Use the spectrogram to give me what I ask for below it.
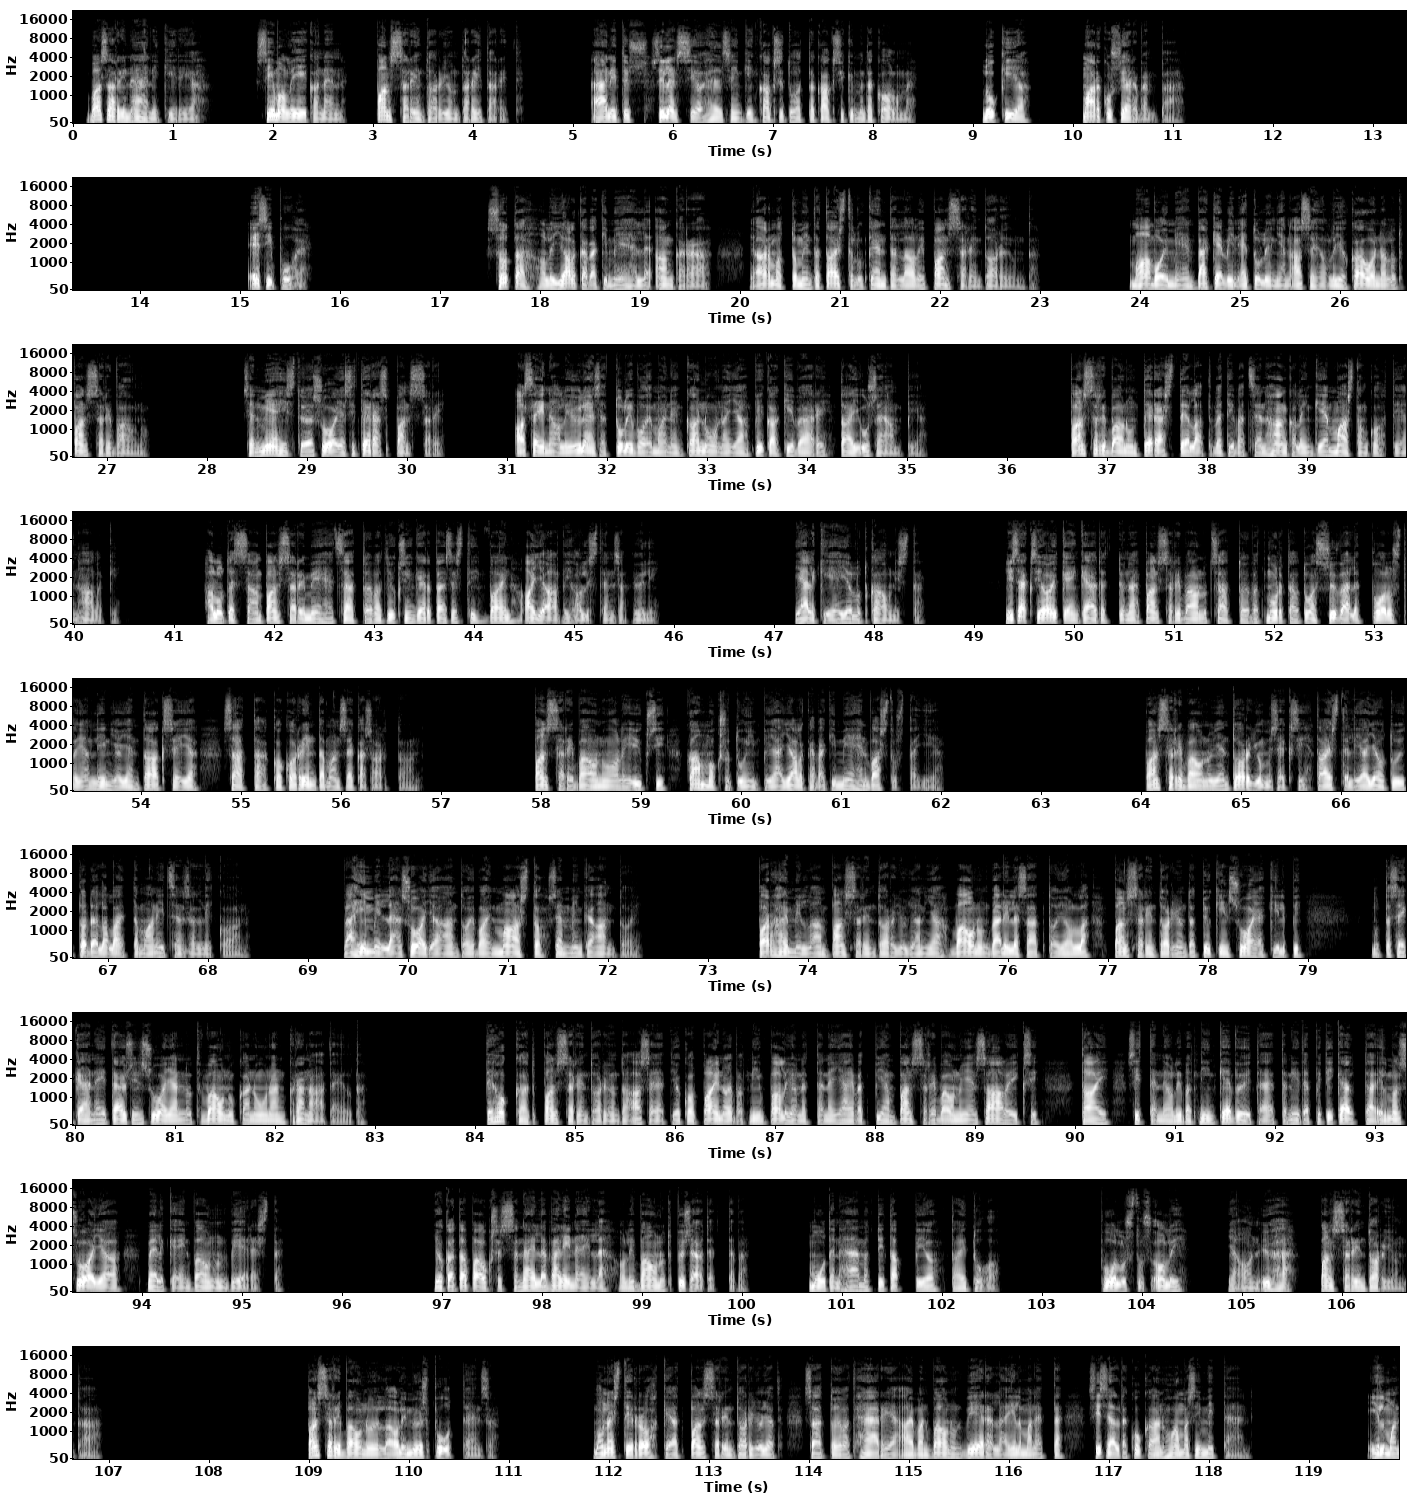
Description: Panssarintorjuntaritarit – Ljudbok – Laddas ner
